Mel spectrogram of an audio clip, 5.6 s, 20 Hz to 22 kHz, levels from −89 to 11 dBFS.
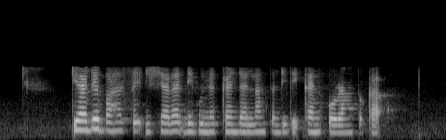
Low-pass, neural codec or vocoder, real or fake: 3.6 kHz; codec, 44.1 kHz, 2.6 kbps, SNAC; fake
